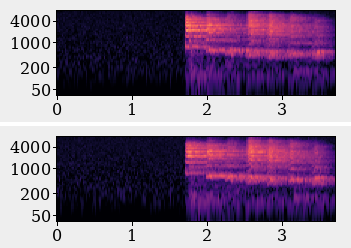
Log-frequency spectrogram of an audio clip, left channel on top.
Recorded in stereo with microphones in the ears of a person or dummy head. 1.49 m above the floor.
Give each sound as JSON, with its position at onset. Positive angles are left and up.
{"t": 1.7, "sound": "laughter", "side_deg": 40, "distance_m": 0.6}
